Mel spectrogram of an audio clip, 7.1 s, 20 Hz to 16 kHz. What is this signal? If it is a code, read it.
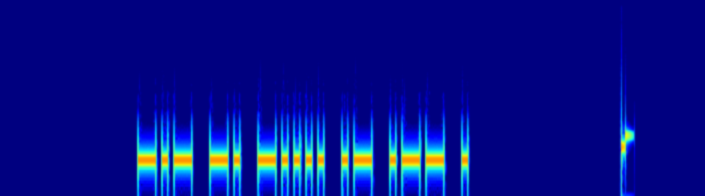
Morse code, heard as a keyed tone, about 20 wpm, 700 Hz. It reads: KN6AWE
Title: USA Call Signs Repeated 3x 20wpm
